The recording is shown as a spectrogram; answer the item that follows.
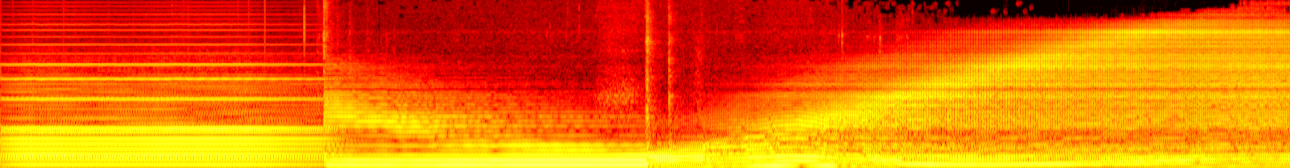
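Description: Sustained electronic tones stacked into a chord, as in electronic music. The chord shifts to new combined tones twice, then becomes a dense, buzzy, brightening texture. It stays steady and loud throughout, with no voices.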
